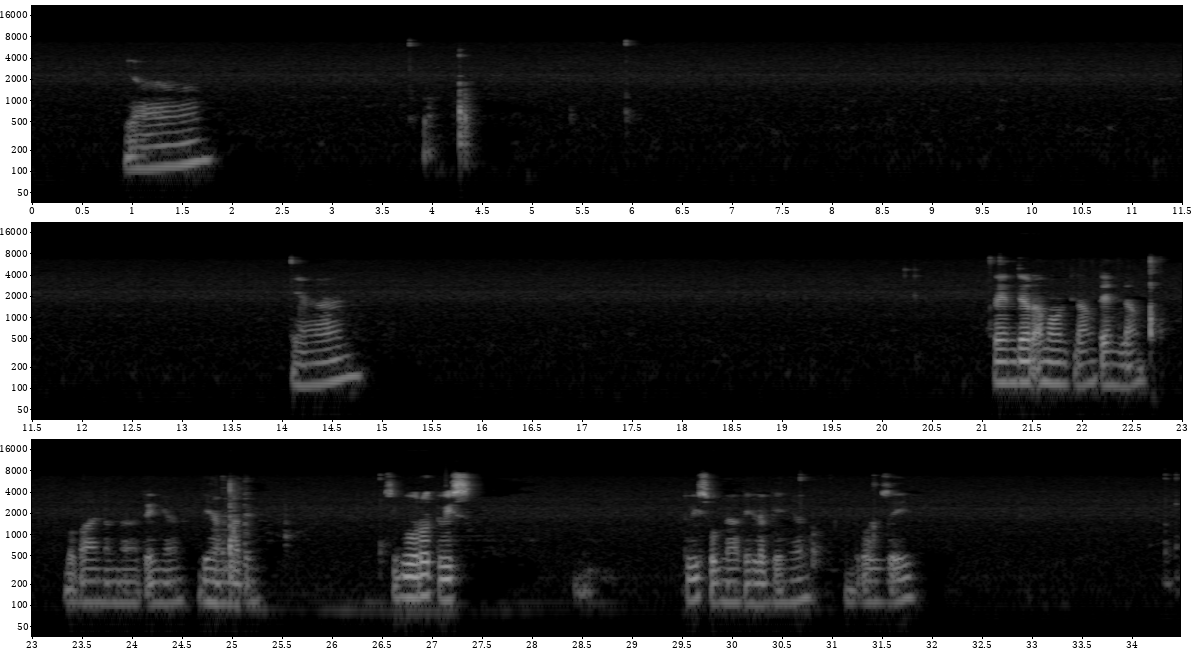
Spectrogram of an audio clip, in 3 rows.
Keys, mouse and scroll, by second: 5.9-9.0 drag, 15.6-16.2 scroll up 3, 21.1-23.9 drag, 23.9-25.5 scroll down 2, 26.5-29.5 drag, 31.4 ctrl+z, 32.1-33.7 scroll down 2, 33.7-34.3 scroll down 1, 34.3 click.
